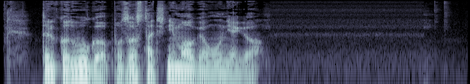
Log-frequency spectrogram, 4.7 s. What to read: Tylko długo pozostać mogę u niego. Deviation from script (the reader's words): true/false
true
